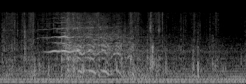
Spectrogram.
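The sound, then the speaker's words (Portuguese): A horse whinnies loudly while hooves clop at a steady rhythm, with a low rumbling hum of a horse-drawn carriage underneath throughout. “Ele mandou parar a carruagem.”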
